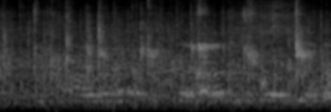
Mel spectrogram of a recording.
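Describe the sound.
A church audience claps its hands during a prayer for healing, a steady, dense patter of applause, fairly soft, with faint voices mixed in throughout.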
